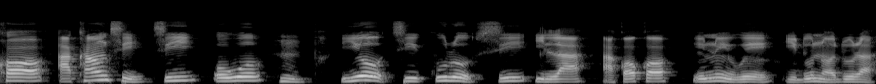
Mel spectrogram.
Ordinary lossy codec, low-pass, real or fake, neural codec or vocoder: none; none; real; none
